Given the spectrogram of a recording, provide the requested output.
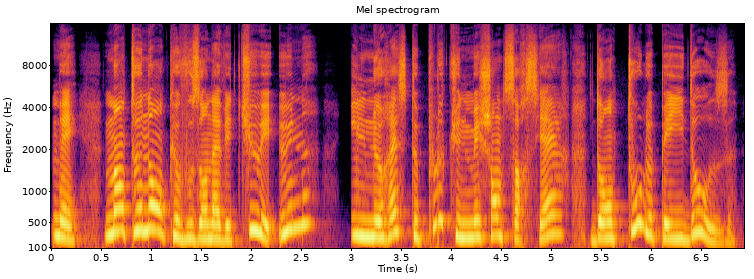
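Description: A woman doing a gentle little old witch. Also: high voice, unhurried. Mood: calm. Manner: calm, gently reassuring.

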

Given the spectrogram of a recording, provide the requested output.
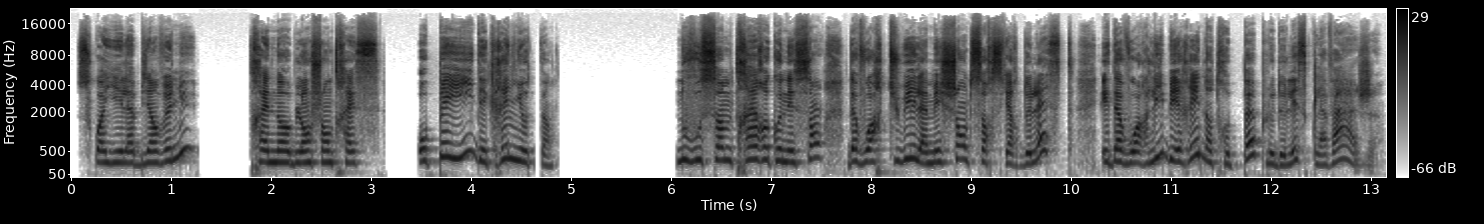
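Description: A woman voicing a kindly little old good witch who speaks calmly and gently. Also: sits high, a little slow. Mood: gentle. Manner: calm, gently reassuring.

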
